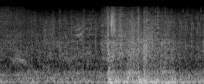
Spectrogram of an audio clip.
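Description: A fiery explosion crackles and roars.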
